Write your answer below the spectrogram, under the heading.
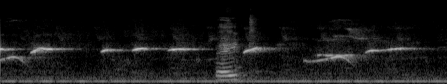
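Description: A songbird singing a run of short, clear whistled notes that slide up and hold briefly, about two or three a second, with a few lower arched notes between them. A steady low hum runs underneath.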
